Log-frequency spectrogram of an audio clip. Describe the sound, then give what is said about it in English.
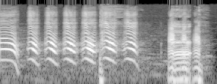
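A Belgian man's voice mimics a seagull with a rapid series of six high, downward-swooping cries, followed by two harsher, squawking calls, fairly loud with nothing else behind it. “So what you're about to hear may be a Belgian man being a seagull or maybe a seagull.”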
